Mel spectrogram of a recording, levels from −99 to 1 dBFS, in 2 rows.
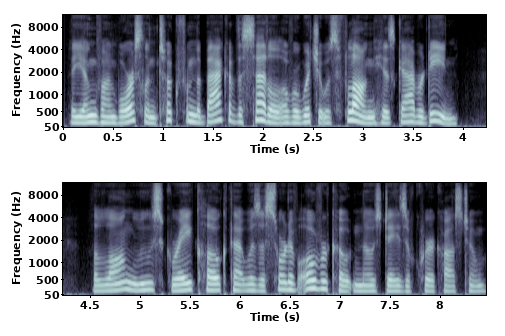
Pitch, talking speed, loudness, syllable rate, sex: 185 Hz, 240 wpm, -20 LUFS, 6.2 syllables/s, female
